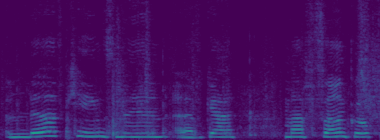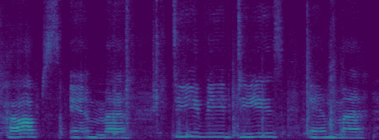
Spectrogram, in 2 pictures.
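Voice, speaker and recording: A woman's voice: high voice, fairly even intonation, extremely slow, noisy background. A young woman vlogging about her favorite things in a bubbly, enthusiastic, chatty way. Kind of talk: casual favorites vlog.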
